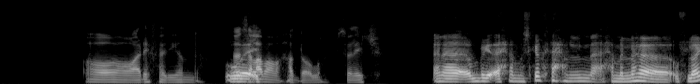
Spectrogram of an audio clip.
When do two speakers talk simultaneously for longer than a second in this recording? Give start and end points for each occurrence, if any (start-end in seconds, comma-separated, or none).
none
